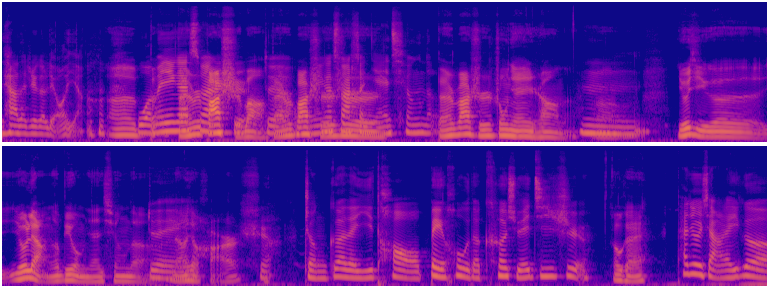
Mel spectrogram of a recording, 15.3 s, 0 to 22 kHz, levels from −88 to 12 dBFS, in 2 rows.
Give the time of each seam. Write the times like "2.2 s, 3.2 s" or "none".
10.6 s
